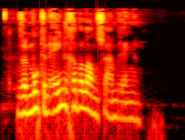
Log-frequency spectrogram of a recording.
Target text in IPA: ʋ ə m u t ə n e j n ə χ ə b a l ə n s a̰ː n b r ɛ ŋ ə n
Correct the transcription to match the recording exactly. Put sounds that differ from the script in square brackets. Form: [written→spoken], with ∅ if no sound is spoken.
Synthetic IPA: ʋ ə m u t ə n e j n ə χ ə b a l [ə→ɑ] n s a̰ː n b r ɛ ŋ ə n

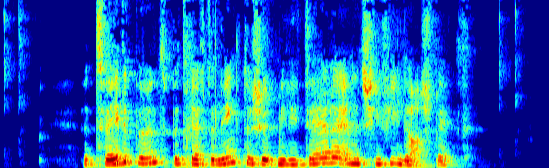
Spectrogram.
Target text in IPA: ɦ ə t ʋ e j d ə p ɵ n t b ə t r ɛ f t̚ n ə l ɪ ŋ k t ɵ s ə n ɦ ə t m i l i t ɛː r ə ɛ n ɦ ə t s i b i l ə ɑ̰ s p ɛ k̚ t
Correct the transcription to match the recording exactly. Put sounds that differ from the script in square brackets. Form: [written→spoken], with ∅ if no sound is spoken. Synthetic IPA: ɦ ə t ʋ e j d ə p ɵ n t b ə t r ɛ f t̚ [n→d] ə l ɪ ŋ k t ɵ s ə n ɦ ə t m i l i t ɛː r ə ɛ n ɦ ə t s i [b→v] i l ə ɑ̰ s p ɛ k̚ t

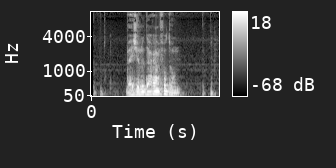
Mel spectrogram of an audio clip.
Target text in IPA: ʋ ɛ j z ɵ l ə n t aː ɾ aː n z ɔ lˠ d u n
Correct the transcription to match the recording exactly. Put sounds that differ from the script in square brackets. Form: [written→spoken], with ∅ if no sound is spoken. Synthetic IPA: ʋ ɛ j z ɵ l ə n [t→d] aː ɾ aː n [z→v] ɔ lˠ d u n

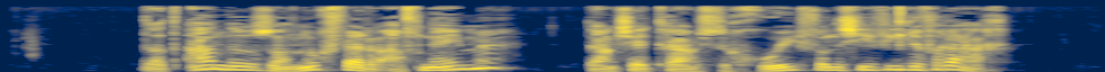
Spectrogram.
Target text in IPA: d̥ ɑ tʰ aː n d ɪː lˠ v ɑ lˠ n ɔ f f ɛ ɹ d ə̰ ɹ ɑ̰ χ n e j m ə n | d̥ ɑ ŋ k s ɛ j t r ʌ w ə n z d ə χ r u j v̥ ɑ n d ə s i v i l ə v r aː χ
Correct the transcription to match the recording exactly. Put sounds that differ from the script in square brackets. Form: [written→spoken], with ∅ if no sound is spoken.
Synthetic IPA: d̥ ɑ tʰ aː n d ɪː lˠ [v→z] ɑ lˠ n ɔ [f→χ] f ɛ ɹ d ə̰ ɹ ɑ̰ [χ→f] n e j m ə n | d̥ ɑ ŋ k s ɛ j t r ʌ w ə n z d ə χ r u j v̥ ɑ n d ə s i v i l ə v r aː χ

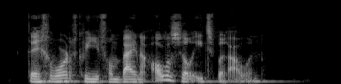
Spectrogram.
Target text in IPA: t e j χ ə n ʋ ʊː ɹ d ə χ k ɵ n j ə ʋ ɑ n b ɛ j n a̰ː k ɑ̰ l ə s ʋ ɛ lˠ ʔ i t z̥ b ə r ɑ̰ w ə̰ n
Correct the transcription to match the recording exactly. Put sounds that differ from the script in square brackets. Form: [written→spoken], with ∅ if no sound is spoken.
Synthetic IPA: t e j χ ə n ʋ ʊː ɹ d ə χ k ɵ n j ə [ʋ→v] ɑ n b ɛ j n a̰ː [k→ʔ] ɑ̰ l ə s ʋ ɛ lˠ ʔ i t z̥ b ə r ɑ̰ w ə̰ n

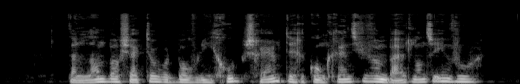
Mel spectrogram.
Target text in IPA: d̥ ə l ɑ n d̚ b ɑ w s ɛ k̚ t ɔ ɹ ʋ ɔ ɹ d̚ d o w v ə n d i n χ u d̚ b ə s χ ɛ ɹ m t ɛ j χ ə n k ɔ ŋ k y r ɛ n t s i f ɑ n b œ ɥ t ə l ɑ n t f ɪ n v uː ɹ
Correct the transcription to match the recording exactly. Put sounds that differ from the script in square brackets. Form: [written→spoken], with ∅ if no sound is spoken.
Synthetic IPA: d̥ ə l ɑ n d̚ b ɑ w s ɛ k̚ t ɔ ɹ ʋ ɔ ɹ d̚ [d→b] o w v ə n d i n χ u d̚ b ə s χ ɛ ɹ m t [ɛ→e] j χ ə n k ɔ ŋ k y r ɛ n t s i [f→v] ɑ n b œ ɥ t ə l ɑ n t [f→s] ɪ n v uː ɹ

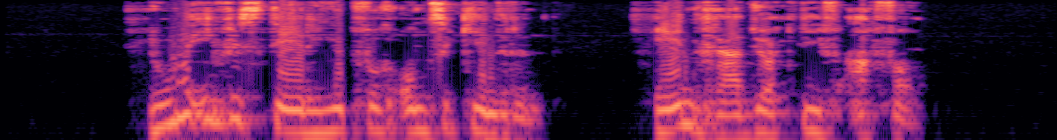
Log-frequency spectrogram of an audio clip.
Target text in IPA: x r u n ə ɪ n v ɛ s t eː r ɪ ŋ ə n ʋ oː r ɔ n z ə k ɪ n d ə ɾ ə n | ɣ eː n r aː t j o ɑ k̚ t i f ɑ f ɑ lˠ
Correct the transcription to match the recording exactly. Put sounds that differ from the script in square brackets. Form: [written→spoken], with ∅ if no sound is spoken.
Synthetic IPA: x r u n ə ɪ n v ɛ s t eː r ɪ ŋ ə n [ʋ→v] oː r ɔ n z ə k ɪ n d ə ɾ ə n | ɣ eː n r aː [t→d] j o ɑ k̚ t i f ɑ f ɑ lˠ

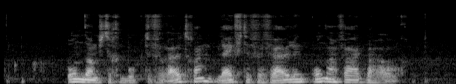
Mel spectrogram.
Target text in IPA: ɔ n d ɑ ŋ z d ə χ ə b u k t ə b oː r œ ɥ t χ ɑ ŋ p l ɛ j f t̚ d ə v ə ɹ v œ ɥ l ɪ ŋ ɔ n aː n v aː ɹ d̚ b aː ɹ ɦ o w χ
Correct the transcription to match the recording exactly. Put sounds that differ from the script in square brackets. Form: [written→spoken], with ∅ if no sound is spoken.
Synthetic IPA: ɔ n d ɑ ŋ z d ə χ ə b u k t ə [b→v] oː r œ ɥ t χ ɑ ŋ [p→b] l ɛ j f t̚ d ə v ə ɹ v œ ɥ l ɪ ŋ ɔ n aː n v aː ɹ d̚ b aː ɹ ɦ o w χ

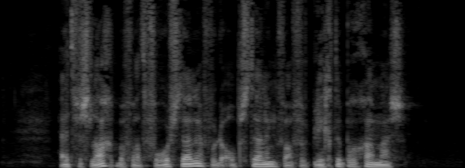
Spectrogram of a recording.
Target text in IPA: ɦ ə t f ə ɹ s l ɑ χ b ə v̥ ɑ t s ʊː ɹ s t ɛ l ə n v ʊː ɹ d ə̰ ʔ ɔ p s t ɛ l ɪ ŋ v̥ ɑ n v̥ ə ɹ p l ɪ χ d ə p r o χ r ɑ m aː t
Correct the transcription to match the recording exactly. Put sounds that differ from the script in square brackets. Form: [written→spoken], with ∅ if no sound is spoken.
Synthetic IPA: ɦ ə t f ə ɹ s l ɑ χ b ə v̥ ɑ t [s→f] ʊː ɹ s t ɛ l ə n v ʊː ɹ d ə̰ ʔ ɔ p s t ɛ l ɪ ŋ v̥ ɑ n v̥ ə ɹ p l ɪ χ d ə p r o χ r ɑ m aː [t→s]

